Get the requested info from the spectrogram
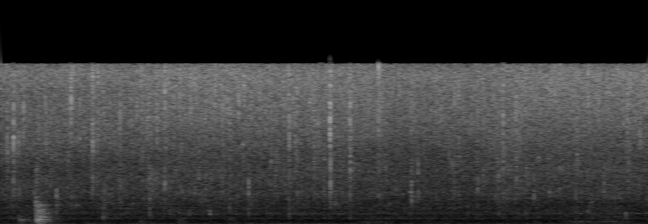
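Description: Crushed tempe frying in hot oil in a pan: a steady sizzling hiss with scattered small crackles as it browns, and a brief spatula sound against the pan about half a second in.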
